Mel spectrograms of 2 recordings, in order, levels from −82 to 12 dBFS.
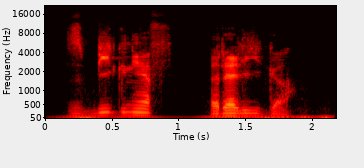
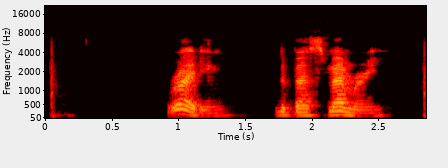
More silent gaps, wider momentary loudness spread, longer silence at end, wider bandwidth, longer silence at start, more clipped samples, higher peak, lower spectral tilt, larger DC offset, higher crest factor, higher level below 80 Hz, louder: neither; about the same, 14 LU vs 15 LU; second, 0 s vs 0.3 s; first, 19.5 kHz vs 9 kHz; about the same, 0.05 s vs 0.05 s; neither; second, -12 dBFS vs -4 dBFS; about the same, -3.5 dB/octave vs -3.5 dB/octave; neither; about the same, 24 dB vs 24 dB; first, -50 dBFS vs -68 dBFS; second, -35 LUFS vs -26 LUFS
